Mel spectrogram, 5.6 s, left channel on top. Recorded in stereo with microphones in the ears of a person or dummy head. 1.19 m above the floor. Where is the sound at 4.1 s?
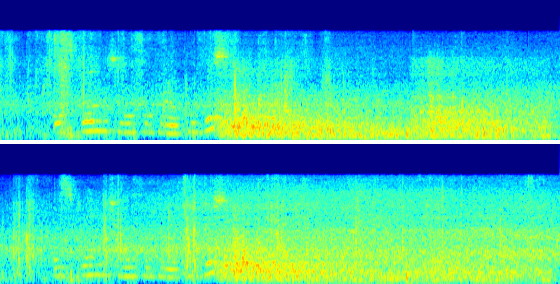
20° left (ahead or behind), 4 m.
